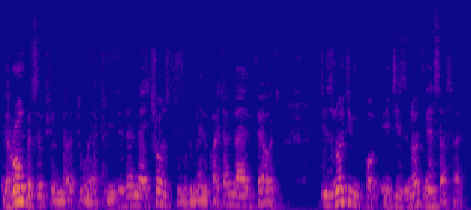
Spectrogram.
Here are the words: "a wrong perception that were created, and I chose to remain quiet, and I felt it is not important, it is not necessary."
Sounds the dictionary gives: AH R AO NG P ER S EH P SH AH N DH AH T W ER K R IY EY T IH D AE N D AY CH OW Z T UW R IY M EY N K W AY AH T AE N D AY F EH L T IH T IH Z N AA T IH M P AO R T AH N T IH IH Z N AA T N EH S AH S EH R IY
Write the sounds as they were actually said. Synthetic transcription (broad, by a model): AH R AO NG P ER S EH P SH AH N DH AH T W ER K R IY EY T IH D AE N D AY CH OW Z T UW R IY M EY N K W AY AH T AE N D AY F EH L T IH T IH Z N AA T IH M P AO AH T IH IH Z N AA T N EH S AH S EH R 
